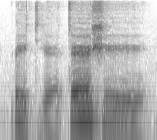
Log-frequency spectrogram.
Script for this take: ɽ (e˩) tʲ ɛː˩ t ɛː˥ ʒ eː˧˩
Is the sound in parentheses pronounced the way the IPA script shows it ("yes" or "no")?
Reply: no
